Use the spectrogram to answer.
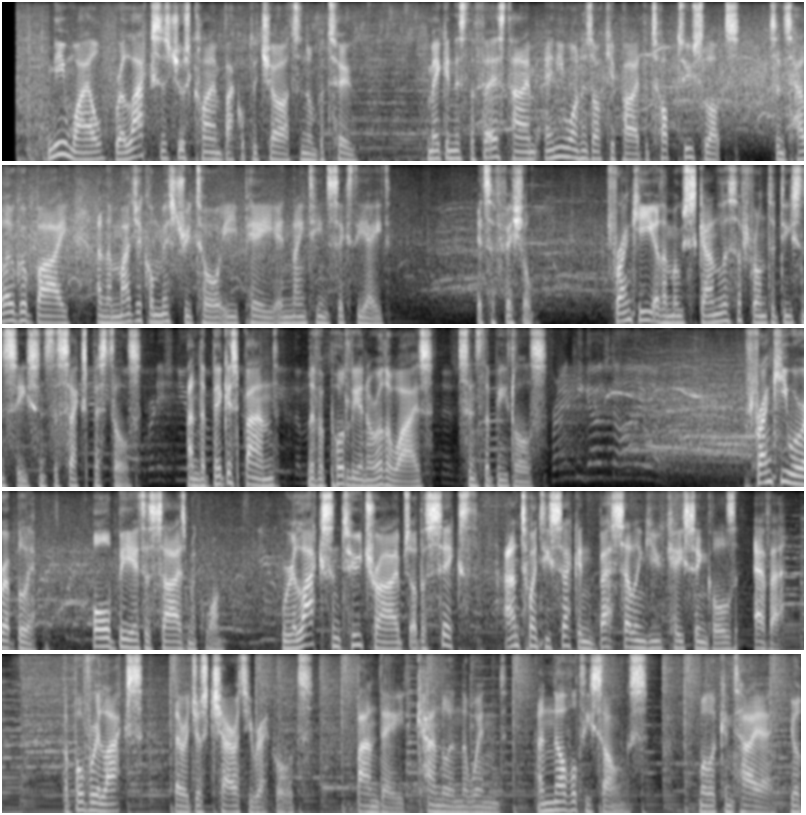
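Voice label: documentary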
